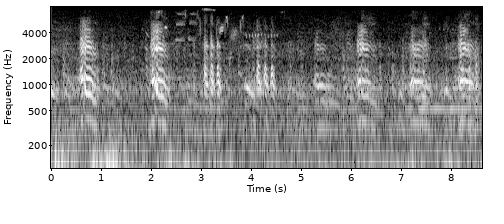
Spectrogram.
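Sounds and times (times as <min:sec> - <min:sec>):
great black-backed gulls crying: 0:00.0 - 0:08.6.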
